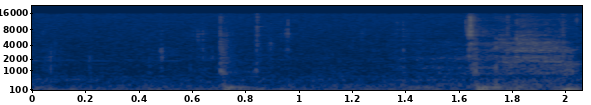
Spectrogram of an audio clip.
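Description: A few faint, separate clicks and taps from a stylus on a pen tablet, over quiet room tone.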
